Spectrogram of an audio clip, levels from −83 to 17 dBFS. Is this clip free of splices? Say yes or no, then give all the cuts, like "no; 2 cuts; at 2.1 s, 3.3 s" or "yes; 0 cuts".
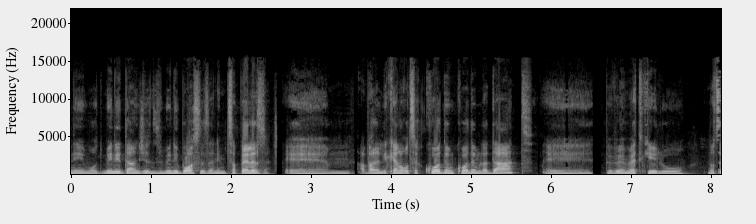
no; 2 cuts; at 3.5 s, 6.6 s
